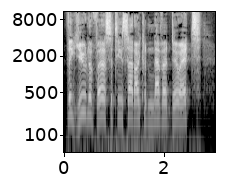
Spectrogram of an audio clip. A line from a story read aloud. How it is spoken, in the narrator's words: screamed Moreau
